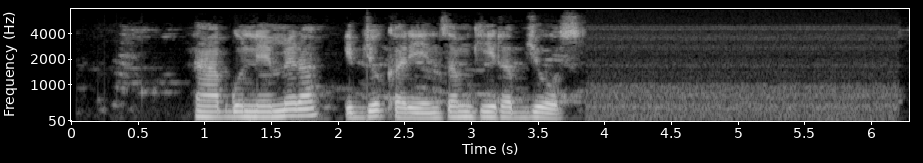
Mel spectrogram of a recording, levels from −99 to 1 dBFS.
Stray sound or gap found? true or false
false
